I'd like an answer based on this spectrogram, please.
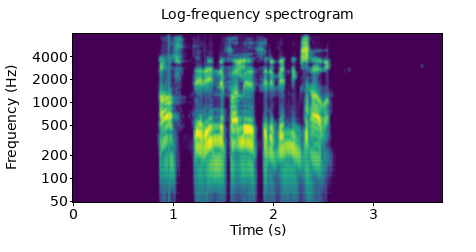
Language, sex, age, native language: Icelandic, male, 40-49, Icelandic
